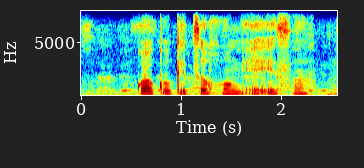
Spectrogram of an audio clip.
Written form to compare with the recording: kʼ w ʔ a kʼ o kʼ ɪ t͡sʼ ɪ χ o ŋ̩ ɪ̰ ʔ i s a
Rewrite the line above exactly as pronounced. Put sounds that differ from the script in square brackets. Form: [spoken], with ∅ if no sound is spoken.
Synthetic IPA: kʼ w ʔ a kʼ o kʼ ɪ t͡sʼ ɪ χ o ŋ̩ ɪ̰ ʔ [ɪ] s a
